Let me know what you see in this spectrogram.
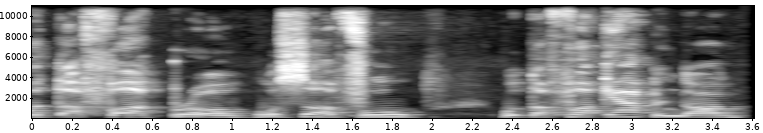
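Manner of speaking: high-pitched, furious, pissed off. Retelling a crash, quoting the other driver who got out: imitating a pissed-off Southsider guy. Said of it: "he's all pissed off".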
